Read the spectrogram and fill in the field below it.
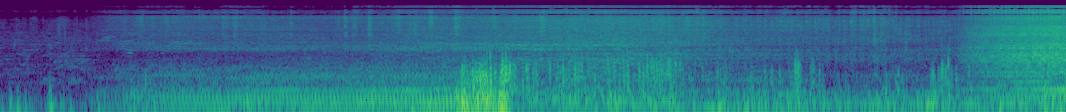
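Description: A small quad bike engine buzzes as the quad bike drives closer.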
